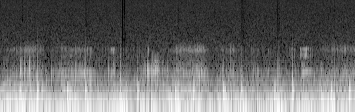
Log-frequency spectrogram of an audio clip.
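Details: Stethoscope on own abdomen; watery sounds heard even near the heart; low rumbling and gurgling with scattered soft pops: normal bowel sounds (borborygmi).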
